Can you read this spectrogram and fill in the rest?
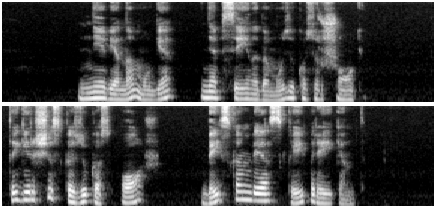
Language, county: Lithuanian, Šiauliai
